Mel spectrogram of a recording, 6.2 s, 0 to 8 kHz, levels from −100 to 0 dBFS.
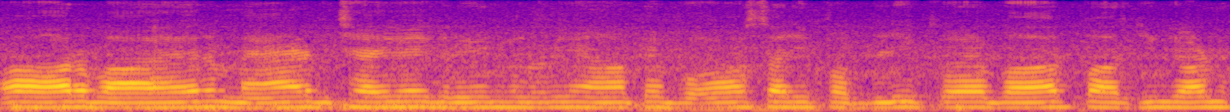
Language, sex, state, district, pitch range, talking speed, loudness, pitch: Hindi, male, Odisha, Khordha, 135-140 Hz, 125 wpm, -16 LUFS, 140 Hz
